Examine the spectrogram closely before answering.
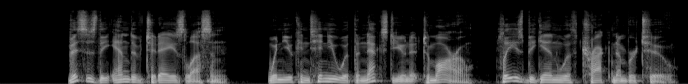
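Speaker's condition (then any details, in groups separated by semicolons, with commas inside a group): No condition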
